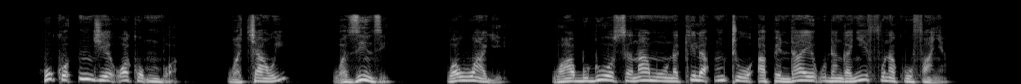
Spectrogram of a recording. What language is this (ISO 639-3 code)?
swa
